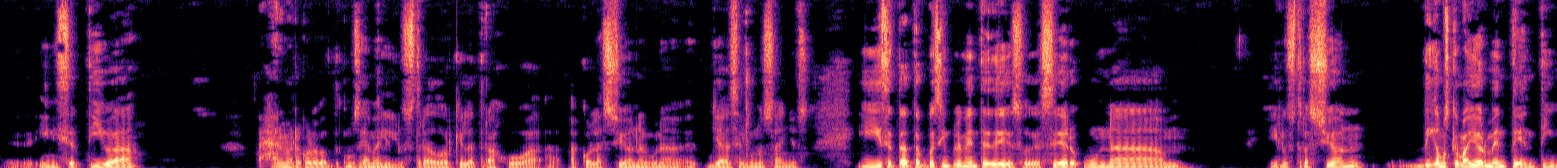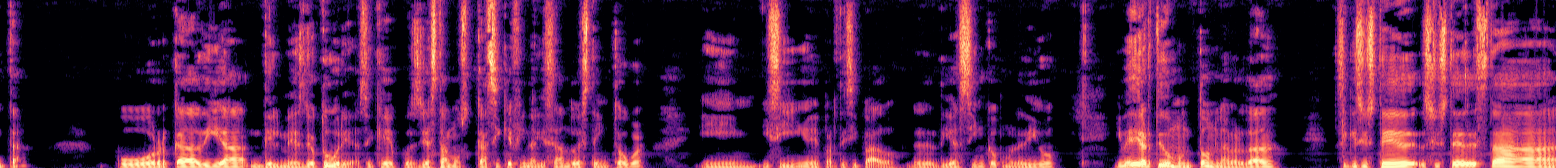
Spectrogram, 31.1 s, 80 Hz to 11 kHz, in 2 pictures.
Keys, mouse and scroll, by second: 3.7-6.7 drag, 8.4 shift+click, 8.9-14.2 shift+drag, 15.8-16.9 drag, 17.3-18.7 drag, 20.1-26.0 drag, 27.1 middle click, 30.1-31.1 shift+drag.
